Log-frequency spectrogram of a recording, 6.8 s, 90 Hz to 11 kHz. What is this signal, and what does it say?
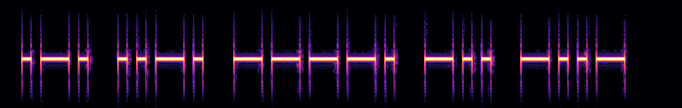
Morse code, heard as a keyed tone, about 13 wpm, 800 Hz. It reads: RF9DX
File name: LEZIONI / 8 YJ45 / 8 YJ45 12wpm 2151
